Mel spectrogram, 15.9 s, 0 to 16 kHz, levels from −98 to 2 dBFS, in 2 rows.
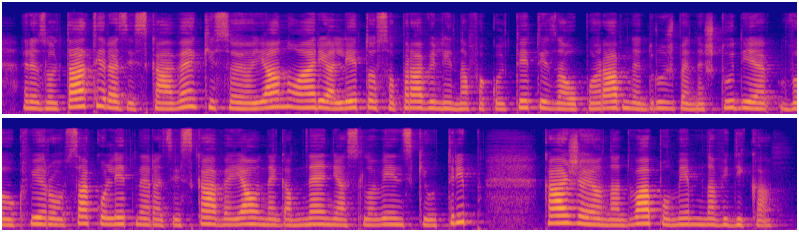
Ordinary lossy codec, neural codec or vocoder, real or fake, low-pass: AAC, 96 kbps; none; real; 10.8 kHz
